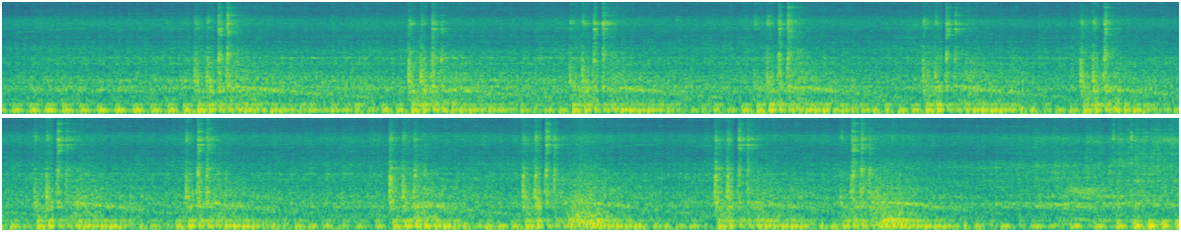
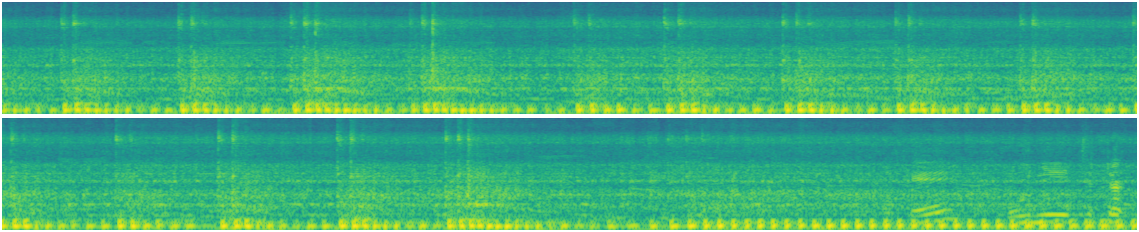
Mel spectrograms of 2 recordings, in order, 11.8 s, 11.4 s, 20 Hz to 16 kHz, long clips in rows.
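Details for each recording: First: Xeon GT125 scooter: sharp metallic clunks about once a second over a low engine rumble from the CVT box when throttle is first applied, traced to worn rear clutch dampers; CVT cover opened. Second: Zeon GT125 scooter with a jerky knock (jedak) on initial throttle, after replacing the small clutch-shoe seat cushions: blipped repeatedly and pulls away smoothly each time, no clunk from the CVT. Normal engagement.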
